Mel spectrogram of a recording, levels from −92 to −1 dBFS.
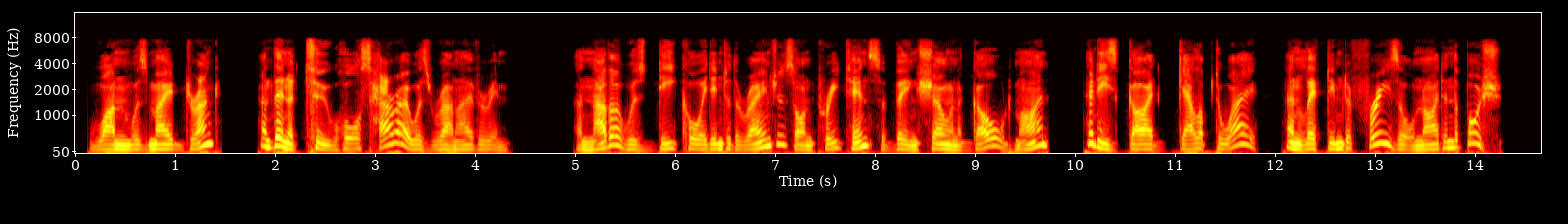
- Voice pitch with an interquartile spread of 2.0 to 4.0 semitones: No, average, 4.7 semitones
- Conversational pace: Yes, average, 175 wpm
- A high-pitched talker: No, low, 125 Hz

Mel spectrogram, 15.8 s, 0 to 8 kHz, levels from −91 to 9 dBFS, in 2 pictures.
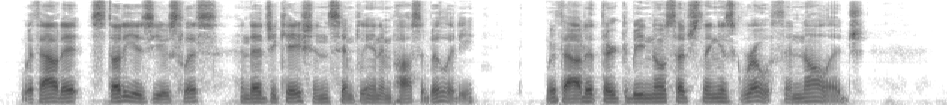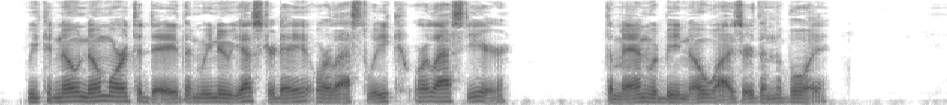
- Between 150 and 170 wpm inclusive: No, average, 180 wpm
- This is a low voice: Yes, low, 105 Hz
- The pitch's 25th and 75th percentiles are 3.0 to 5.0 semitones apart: No, narrow, 2.5 semitones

